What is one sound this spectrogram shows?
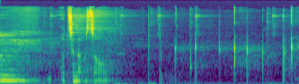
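A young woman speaks briefly and quietly, close to a microphone.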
